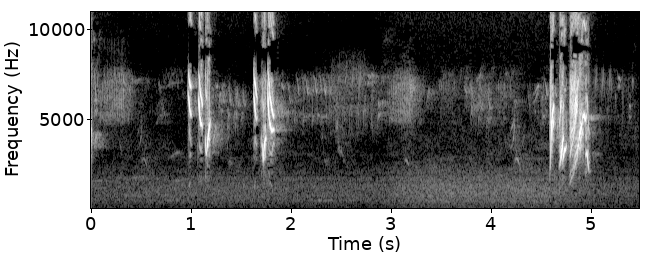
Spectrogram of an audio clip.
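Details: High, sharp chirping from a European goldfinch, called soothing: paired quick notes, then a denser, longer twittering phrase near the end, set against a low, steady background murmur.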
